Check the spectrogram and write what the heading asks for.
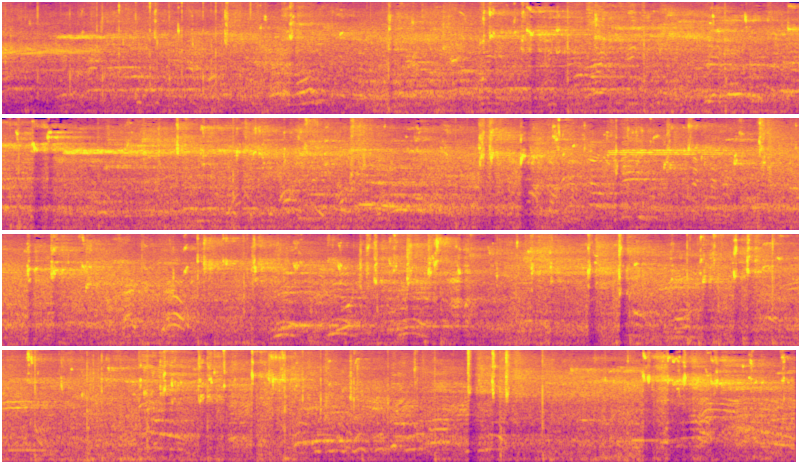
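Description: Basketball being dribbled and bouncing on a hardwood gym floor, repeated sharp knocks, under a steady mix of players' and spectators' voices echoing in a large hall.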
